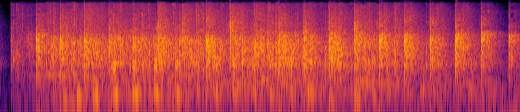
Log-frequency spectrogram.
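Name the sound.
audience applause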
